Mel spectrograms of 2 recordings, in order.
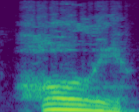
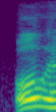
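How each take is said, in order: First: The word is said slowly and reverently. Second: The word is said quickly and casually. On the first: It is said with awe and fear. The speaker calls it right. "For the reader to read it slowly, reverently, with fear, like this" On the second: It is treated as casual and unimportant. The speaker calls it wrong. "So that the reader would not go like this. This is how we often sing it sometimes"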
